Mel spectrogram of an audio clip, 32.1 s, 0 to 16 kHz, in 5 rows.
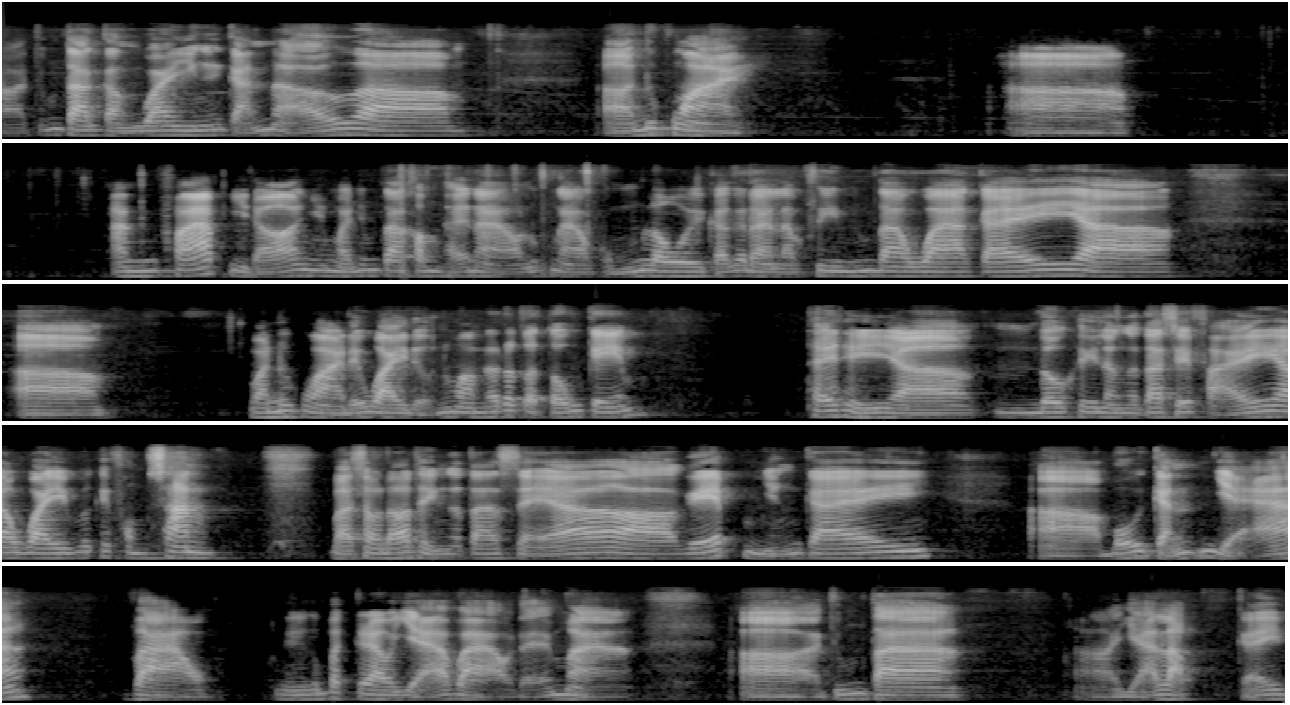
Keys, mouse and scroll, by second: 0.5-0.8 scroll, 5.8 click, 5.9-9.4 typing, 8.2-10.4 drag, 10.4 typing, 11.6-12.8 typing, 12.6-17.7 drag, 23.9 click, 24.2 click, 28.4 click, 31.2 click.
